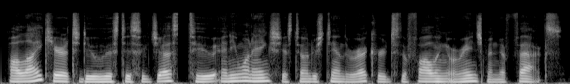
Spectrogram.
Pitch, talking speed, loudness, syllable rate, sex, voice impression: 135 Hz, 220 wpm, -16 LUFS, 6.1 syllables/s, male, masculine, adult-like, slightly relaxed, powerful, slightly soft, slightly muffled, intellectual, calm, friendly, reassuring, slightly wild, kind, modest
